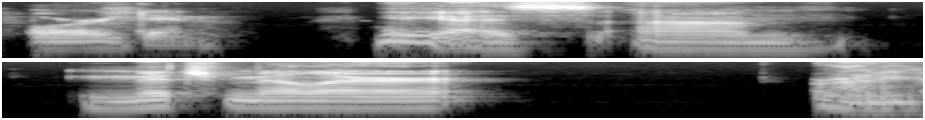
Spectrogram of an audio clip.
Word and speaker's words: Oregon: need to make sure you say it right Oregon you guys Mitch Miller running for president right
